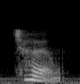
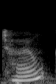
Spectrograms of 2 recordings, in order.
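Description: First: The syllable is said with a changed tone. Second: The syllable keeps its basic tone. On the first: "第二个呢就发成为肠" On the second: "你把肠发音成为肠"

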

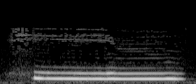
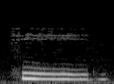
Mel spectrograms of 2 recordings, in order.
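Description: First: The final nasal is clear and fully finished. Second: The final nasal is weak and not finished. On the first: The speaker calls it right. "应该是him，很明显的后鼻音him" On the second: The speaker calls it wrong. "他的发音是him him"

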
